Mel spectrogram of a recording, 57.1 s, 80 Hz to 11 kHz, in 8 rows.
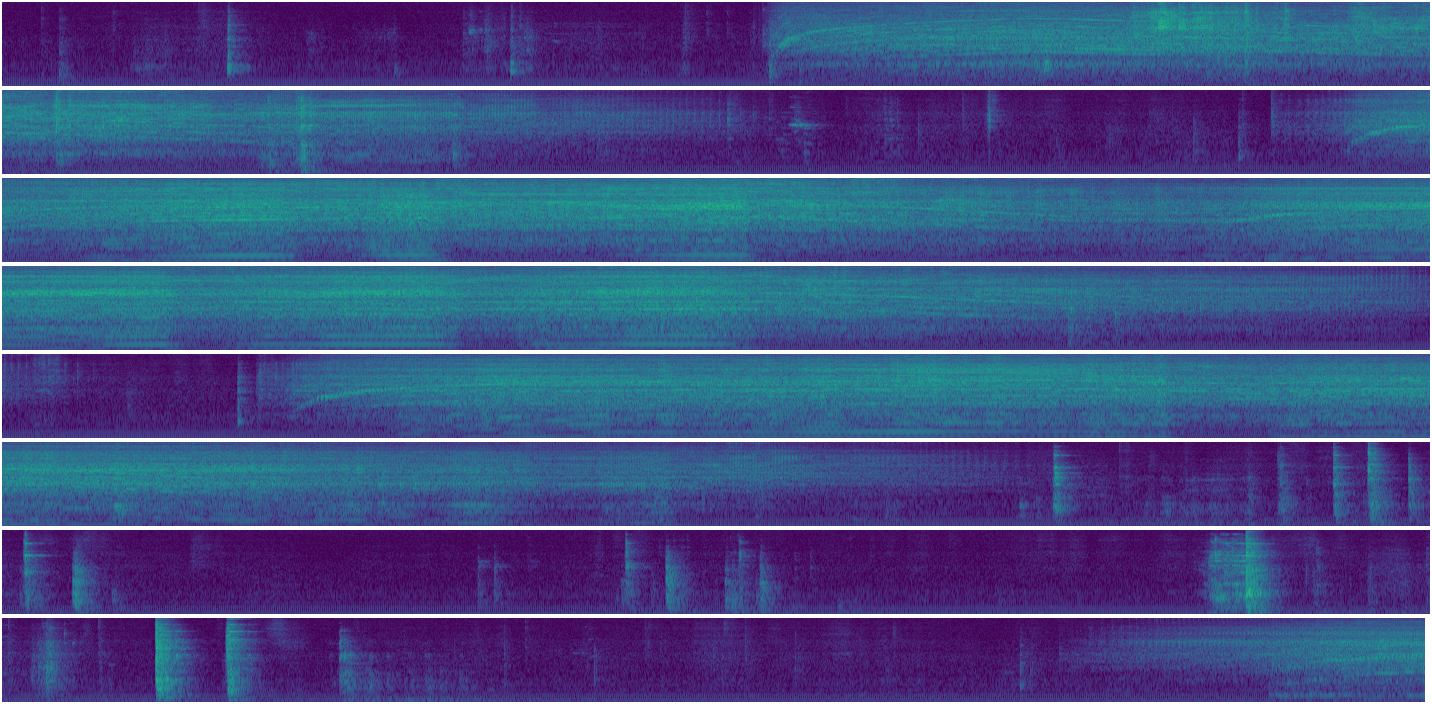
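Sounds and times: rotary tool grinding wood: 3.8s - 11.0s, 13.5s - 29.0s, 29.8s - 40.8s, 55.3s - 57.0s.

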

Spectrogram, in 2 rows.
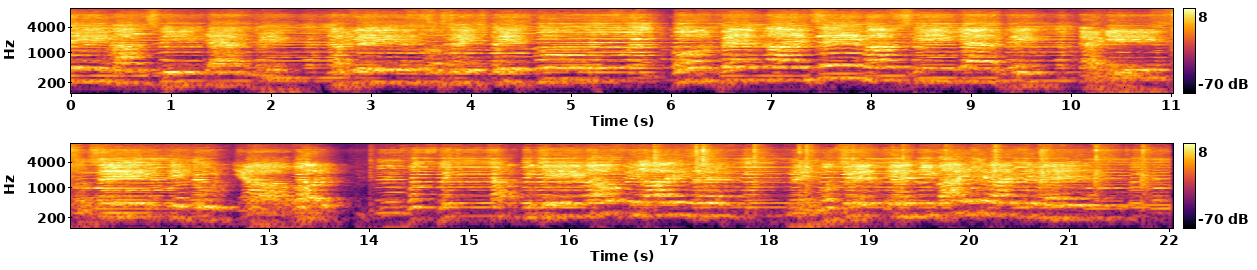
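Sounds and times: piano accordion playing chords: 0.0s - 22.0s.

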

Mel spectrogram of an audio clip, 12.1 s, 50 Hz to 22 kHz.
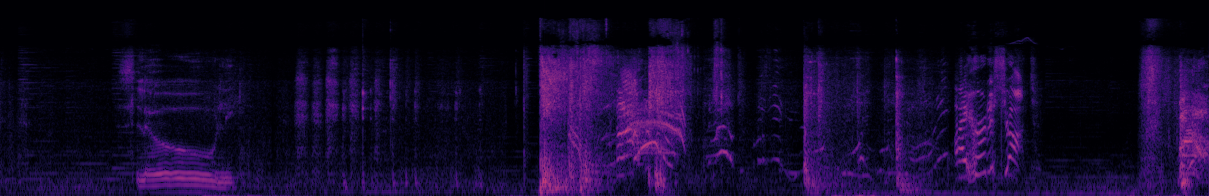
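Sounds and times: people shouting and grunting: 5.7s - 10.2s, 11.5s - 12.0s.

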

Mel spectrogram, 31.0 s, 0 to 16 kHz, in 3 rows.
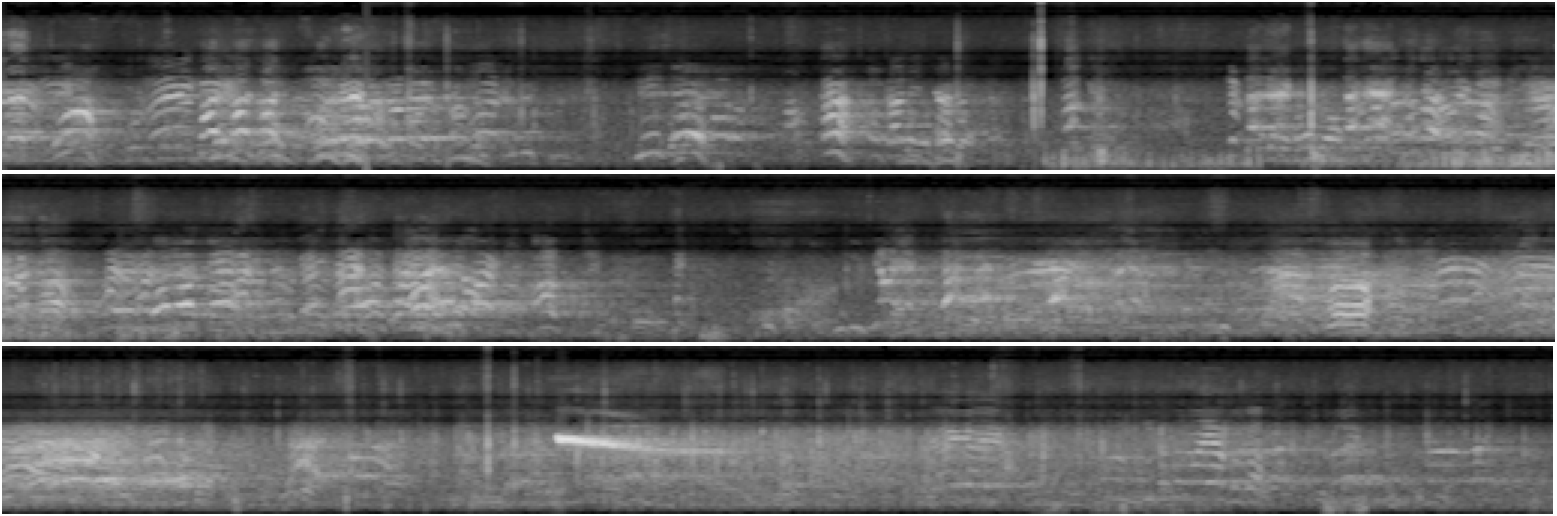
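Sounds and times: players and spectators shouting: 0.0s - 3.4s, 8.2s - 14.3s, 15.6s - 23.4s, 24.2s - 26.1s
low crowd hubbub: 0.0s - 31.0s
people shouting: 16.2s - 23.2s.

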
